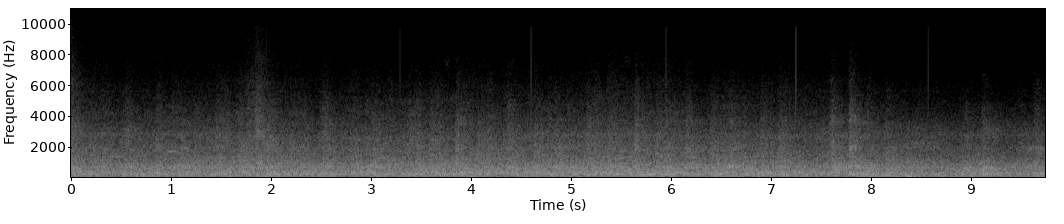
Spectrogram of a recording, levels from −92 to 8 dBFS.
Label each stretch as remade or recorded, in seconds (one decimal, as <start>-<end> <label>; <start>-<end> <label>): 0.0-3.2 remade; 3.2-4.2 recorded; 4.2-9.7 remade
